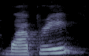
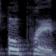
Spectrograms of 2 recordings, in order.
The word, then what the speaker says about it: Beaupre: So on the ballot are Bopry, Robert. Did I pronounce that correctly? It's Beaupre, but Beaupre.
